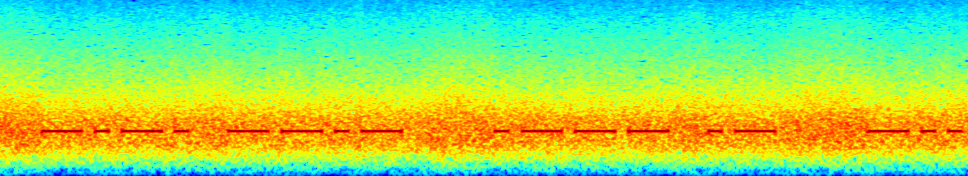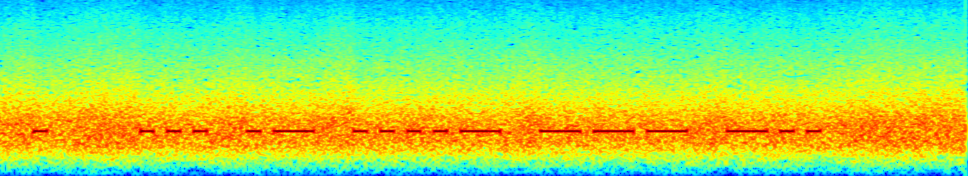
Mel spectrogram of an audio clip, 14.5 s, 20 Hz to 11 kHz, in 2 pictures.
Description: Morse code, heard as a keyed tone, machine-sent, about 12 wpm, 770 Hz, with radio static and a narrow filter. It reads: CQ JA DE SA4OD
